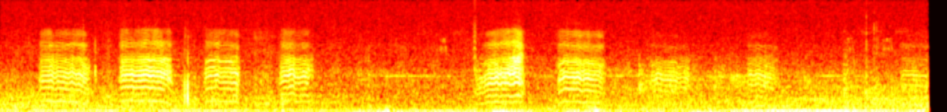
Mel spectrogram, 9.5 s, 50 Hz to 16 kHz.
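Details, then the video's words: Angry crow chasing a bald eagle at Iona beach, Tuesday afternoon 4 July 2017: bursts of hoarse, grating caws in clusters of two to four, with a pause mid-sequence, over steady low background rumble. "Angry crow chases bald eagle"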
